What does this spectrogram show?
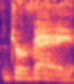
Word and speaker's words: Dravet: time, I am told it's called it's called Dravet Syndrome. Am I getting that pronunciation correct? Well, it can be in in the US, Dravet is how it's pronounced it, but it is pronounced differently in different countries.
